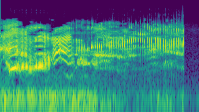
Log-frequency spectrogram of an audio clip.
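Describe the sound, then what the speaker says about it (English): A beluga whale gives a dense run of high, warbling whistles and squeaky chirps that sweep up and down, heard close and continuous for several seconds before cutting off abruptly. "This is a beluga whale."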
